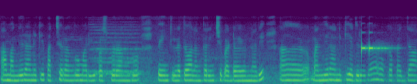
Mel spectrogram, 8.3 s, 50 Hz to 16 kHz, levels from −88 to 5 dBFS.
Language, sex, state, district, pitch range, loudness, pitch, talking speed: Telugu, female, Andhra Pradesh, Chittoor, 215-230 Hz, -20 LUFS, 220 Hz, 130 wpm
